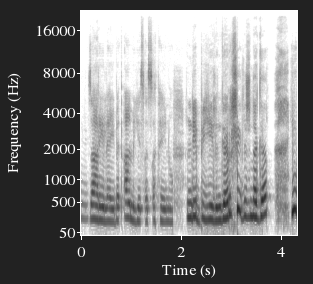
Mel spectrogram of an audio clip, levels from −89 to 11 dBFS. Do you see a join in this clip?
yes; 1 cut; at 1.8 s

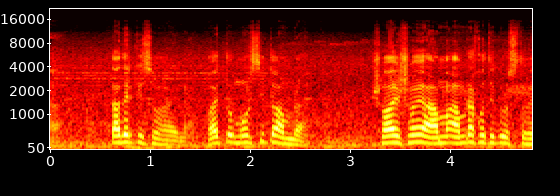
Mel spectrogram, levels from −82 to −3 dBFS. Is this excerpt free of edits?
yes; 0 cuts

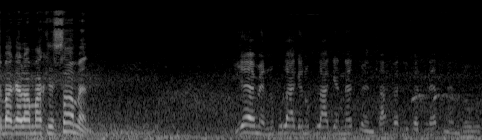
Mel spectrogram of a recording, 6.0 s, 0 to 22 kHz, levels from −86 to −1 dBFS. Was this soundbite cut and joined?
no; 0 cuts

